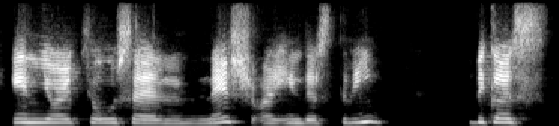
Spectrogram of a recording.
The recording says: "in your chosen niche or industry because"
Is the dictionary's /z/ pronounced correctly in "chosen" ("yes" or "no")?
no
